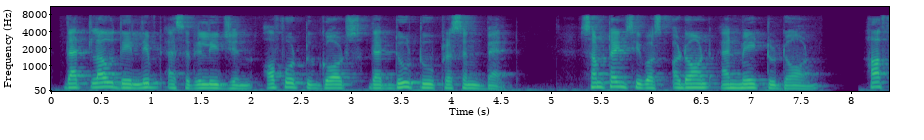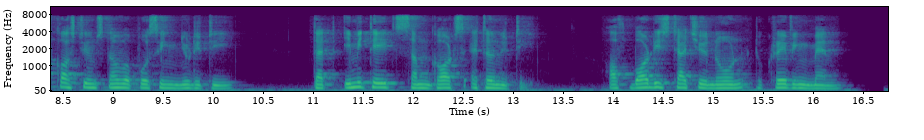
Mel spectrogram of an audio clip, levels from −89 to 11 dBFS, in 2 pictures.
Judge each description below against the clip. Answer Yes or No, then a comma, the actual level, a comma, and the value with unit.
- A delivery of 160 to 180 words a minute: No, average, 145 wpm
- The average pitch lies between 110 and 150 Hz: Yes, medium, 140 Hz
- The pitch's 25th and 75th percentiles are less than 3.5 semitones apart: Yes, narrow, 2.5 semitones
